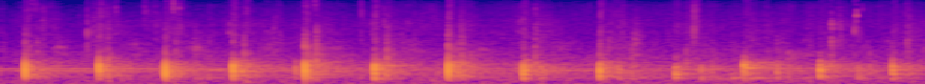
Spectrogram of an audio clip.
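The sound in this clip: Footsteps walking down to a basement: a steady, even procession of over a dozen crisp heel strikes, each a sharp knock with a short tail, keeping a regular walking pace throughout with no voices.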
